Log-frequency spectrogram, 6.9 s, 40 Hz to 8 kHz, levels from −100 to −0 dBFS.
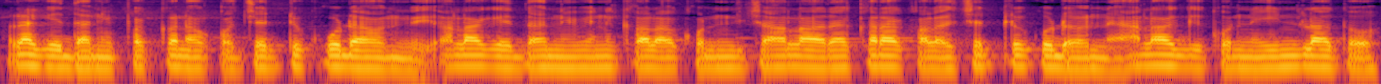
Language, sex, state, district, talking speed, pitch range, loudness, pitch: Telugu, male, Andhra Pradesh, Sri Satya Sai, 175 wpm, 110-120 Hz, -17 LUFS, 115 Hz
